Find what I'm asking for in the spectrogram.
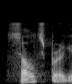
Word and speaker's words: Salzburg: Salzburg is my last name. It comes from Austria. There's a city called Salzburg, although it's spelled differently. The first part of my last name has salt in it.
